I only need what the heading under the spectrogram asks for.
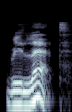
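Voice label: "relet", British English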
